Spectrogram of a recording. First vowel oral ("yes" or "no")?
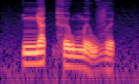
yes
